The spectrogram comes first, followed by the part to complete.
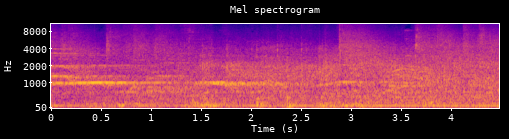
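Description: Echoing gymnasium crowd chatter, with several sharp thuds on the hardwood floor from wushu competitors' stamping footwork. A long, high, held tone sounds through the first half.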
